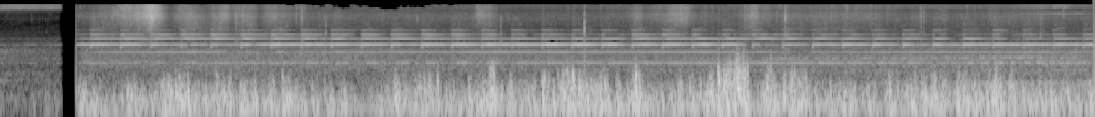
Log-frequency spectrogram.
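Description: A train approaching a station: a continuous low rumble with uneven swells and a steady high-pitched whine over it, starting abruptly about a second in.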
